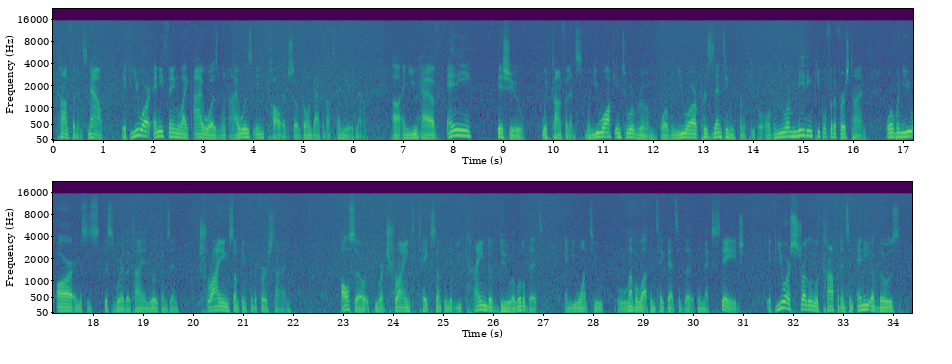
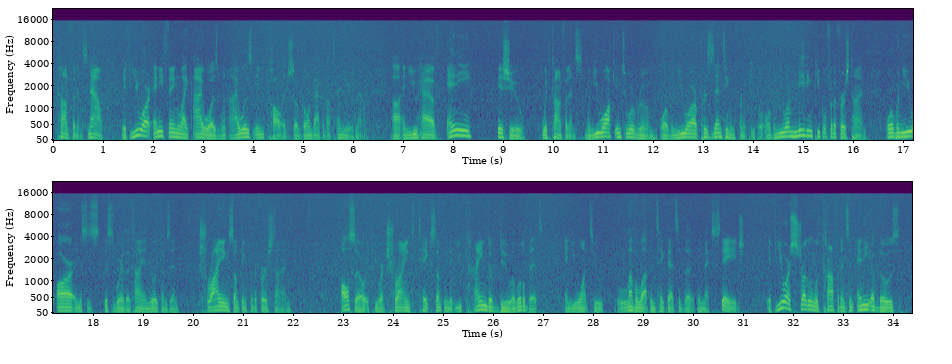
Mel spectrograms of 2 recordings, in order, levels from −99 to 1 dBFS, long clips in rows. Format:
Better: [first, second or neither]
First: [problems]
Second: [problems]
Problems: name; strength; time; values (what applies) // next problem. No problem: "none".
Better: neither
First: hiss; noticeable; throughout; 15 dB below the speech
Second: hiss; noticeable; throughout; 15 dB below the speech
